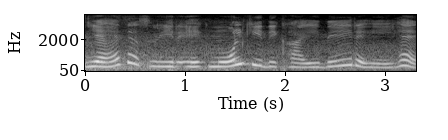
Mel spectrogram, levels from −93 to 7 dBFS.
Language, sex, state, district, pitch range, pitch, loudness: Hindi, female, Haryana, Charkhi Dadri, 240-295 Hz, 250 Hz, -17 LUFS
